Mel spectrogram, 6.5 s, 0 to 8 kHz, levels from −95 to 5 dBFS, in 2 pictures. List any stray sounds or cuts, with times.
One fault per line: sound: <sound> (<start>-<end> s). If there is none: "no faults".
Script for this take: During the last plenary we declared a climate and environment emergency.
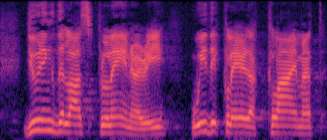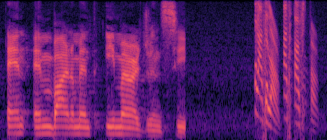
sound: chirp (5.8-6.5 s)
